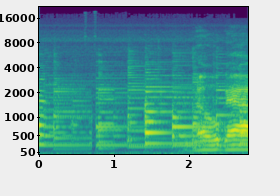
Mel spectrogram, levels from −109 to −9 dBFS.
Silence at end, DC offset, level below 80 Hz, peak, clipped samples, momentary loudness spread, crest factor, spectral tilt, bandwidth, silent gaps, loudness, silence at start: 0 s; under 0.1%; -58 dBFS; -4 dBFS; under 0.1%; 12 LU; 18 dB; -4.5 dB/octave; 19.5 kHz; none; -23 LUFS; 0 s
